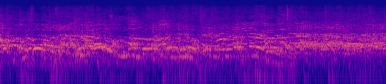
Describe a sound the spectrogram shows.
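Kickboxing gloves thud against bodies during an exchange of blows.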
